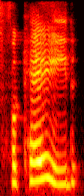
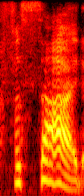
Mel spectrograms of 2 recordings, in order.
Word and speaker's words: facade: for the longest time I thought the word was facade not facade I didn't it was a revelation to me of like oh oh it's pronounced facade I thought it was facade like motorcade for real because I'd only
